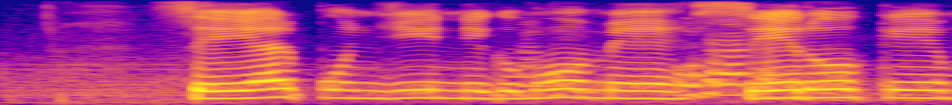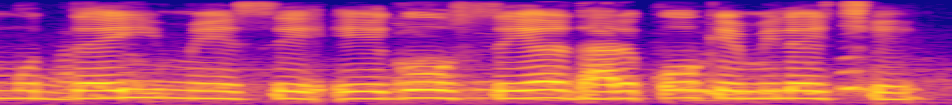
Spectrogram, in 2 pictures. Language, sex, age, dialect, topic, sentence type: Maithili, male, 46-50, Angika, banking, statement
